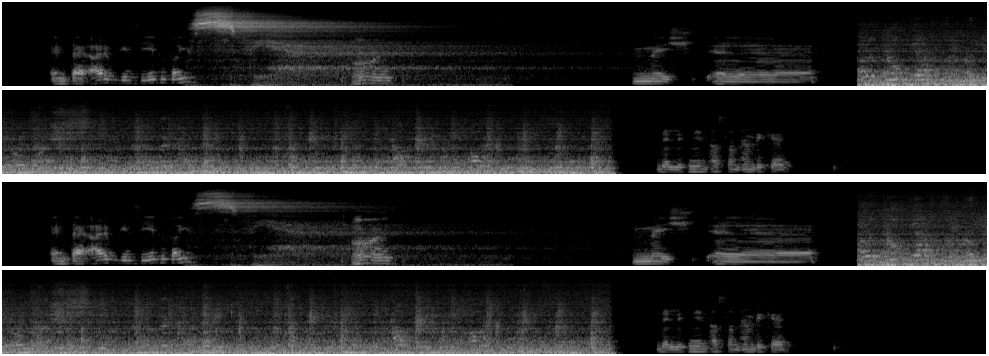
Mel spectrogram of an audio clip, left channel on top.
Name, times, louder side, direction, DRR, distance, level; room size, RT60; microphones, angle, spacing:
voice 1, 0.5-2.0 6.3-8.2 9.6-10.9 16.4-17.7, right 1 dB, 5° right, 0.6 m, -40 dB
Whispering, 1.8-5.1, left 9 dB, 90° left, 0.8 m, -33 dB
voice 2, 3.5-4.0 11.7-12.2, right 4 dB, 80° right, 0.7 m, -39 dB
sound 1, 8.5-15.9, left 1 dB, 25° right, 1.5 m, -30 dB
4.2 x 3.0 x 2.8 m
head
